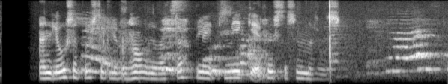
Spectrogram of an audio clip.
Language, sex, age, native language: Icelandic, male, 14, Icelandic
